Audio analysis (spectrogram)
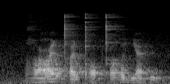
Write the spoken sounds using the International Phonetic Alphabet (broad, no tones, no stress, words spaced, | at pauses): ʁɑʕeʎqʰɛʎ qʼɔbqʼɑʁɵ ʎæfu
